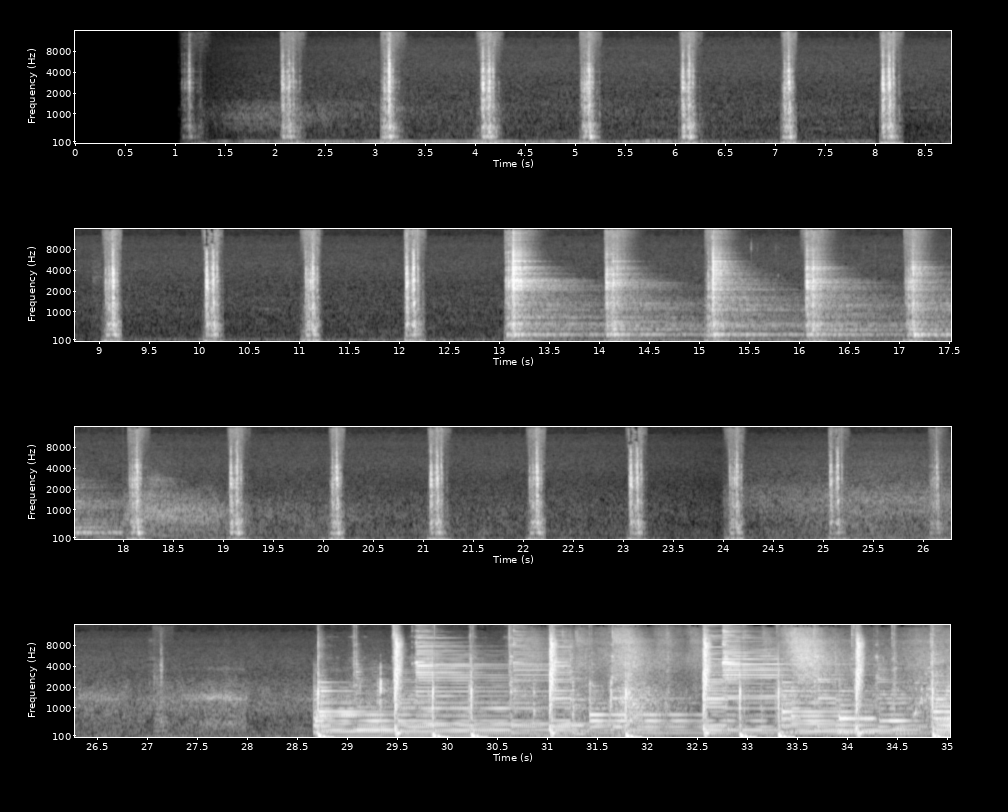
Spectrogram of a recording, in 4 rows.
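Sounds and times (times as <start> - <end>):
clock ticking: 13.1 - 18.3, 28.7 - 35.0.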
